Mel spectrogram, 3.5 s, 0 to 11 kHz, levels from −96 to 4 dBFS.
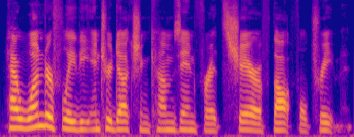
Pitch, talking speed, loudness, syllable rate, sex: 190 Hz, 205 wpm, -19 LUFS, 6.5 syllables/s, female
